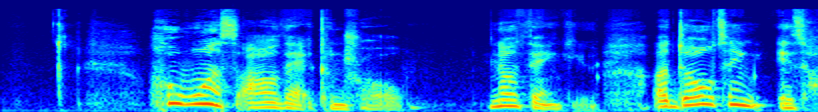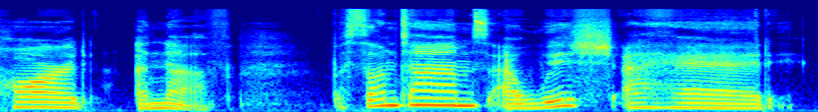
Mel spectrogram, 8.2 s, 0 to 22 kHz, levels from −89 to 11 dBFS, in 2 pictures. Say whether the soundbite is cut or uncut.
uncut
